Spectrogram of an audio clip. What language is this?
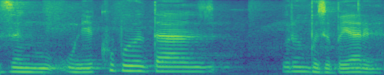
Bodo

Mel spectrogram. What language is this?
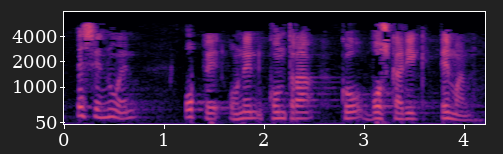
Basque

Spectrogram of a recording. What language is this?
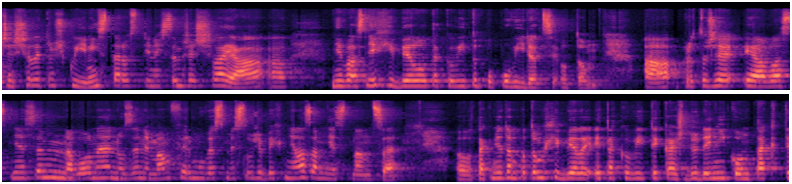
Czech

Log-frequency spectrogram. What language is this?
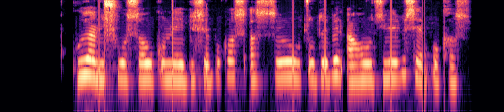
Georgian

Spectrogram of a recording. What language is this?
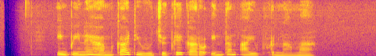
Javanese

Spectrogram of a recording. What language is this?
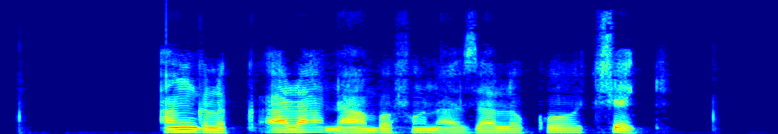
Mada (Cameroon)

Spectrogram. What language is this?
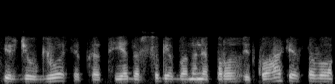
Lithuanian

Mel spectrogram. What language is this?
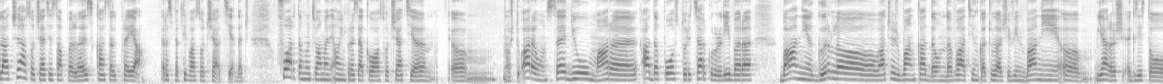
Romanian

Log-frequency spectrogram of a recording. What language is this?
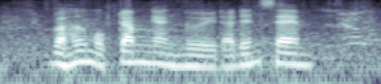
Vietnamese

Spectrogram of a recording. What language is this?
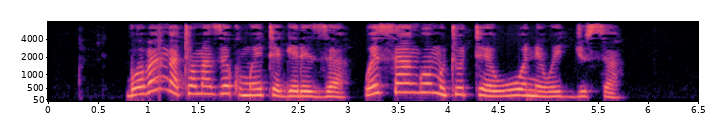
Ganda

